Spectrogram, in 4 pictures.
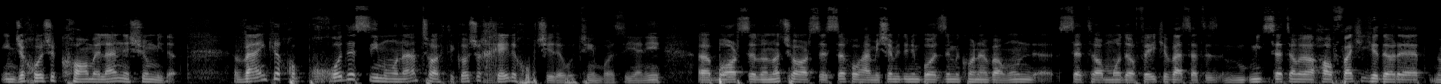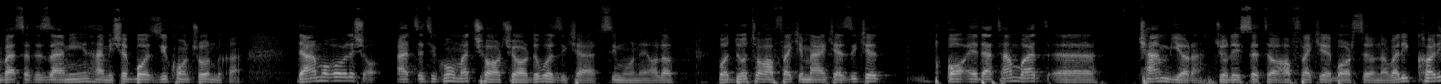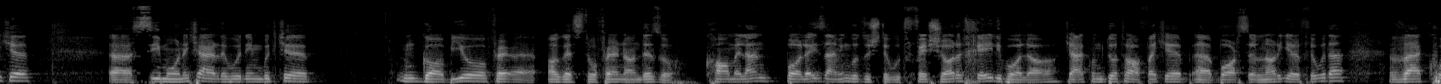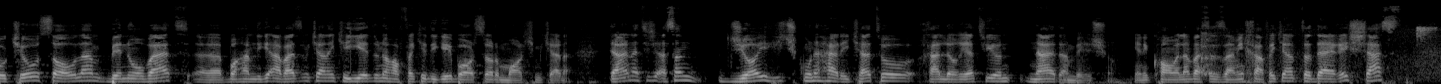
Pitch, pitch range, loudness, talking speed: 125 Hz, 110-140 Hz, -33 LUFS, 150 wpm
